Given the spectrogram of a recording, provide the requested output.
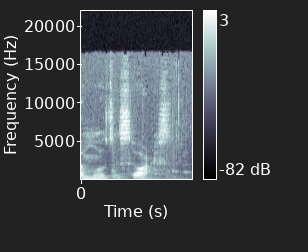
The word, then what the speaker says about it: Mosasaurus: I got a Mosasaurus. – A Mosasaurus? Am I saying it right? – Yeah.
